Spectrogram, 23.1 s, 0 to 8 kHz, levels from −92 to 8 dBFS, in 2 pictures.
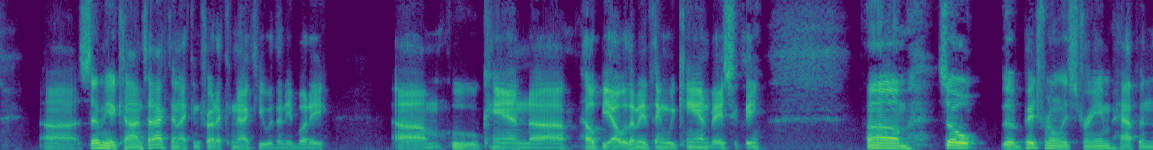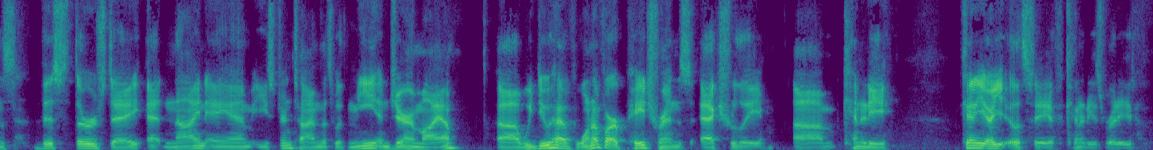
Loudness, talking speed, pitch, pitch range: -20 LUFS, 160 wpm, 105 Hz, 90-125 Hz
